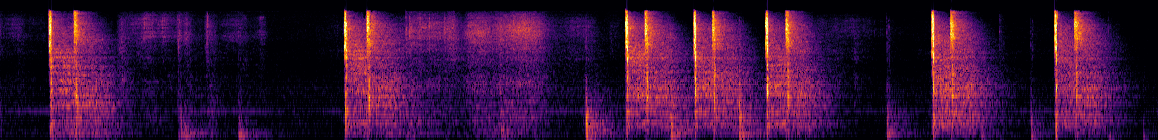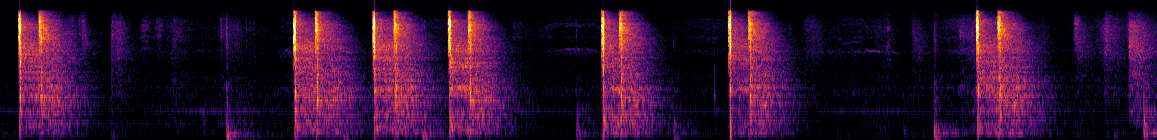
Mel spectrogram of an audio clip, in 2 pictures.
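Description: Pneumatic nail gun firing into the joints of a softwood door frame: a sharp crack for each shot, each followed by a short hiss of exhaust air. It fires in quick clusters of two to four shots, with pauses of about a second between clusters.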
